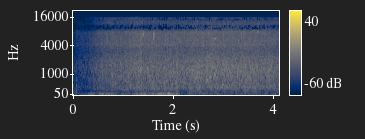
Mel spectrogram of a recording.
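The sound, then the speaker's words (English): Steady rushing of a forest stream in the uplands of Skiddaw Forest in the Lake District: a dense, even wash of water noise that swells slightly after the first half second and then holds constant throughout, with no voices. “That is the sound of Skiddaw Forest in the Lake District, where environmental campaigners have launched a bid to buy the highest nature reserve in the country.”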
